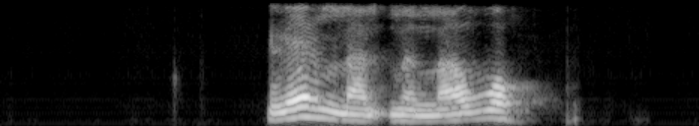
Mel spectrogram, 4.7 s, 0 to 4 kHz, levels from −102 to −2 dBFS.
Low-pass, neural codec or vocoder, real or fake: 3.6 kHz; codec, 16 kHz, 4 kbps, FreqCodec, smaller model; fake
